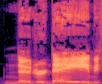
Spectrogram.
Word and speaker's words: Notre Dame: Kylian was the man despite shooting his penalty over Notre Dame, or Notre Dame if you want to pronounce it all lame, but that would be a shame.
